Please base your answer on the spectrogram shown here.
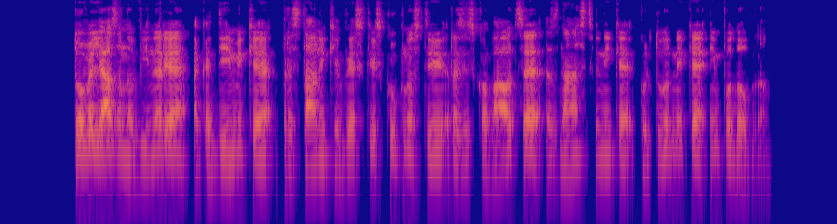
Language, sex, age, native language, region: Slovenian, male, 18-29, Slovenian, Central Slovenia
